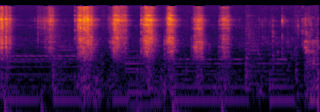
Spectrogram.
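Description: Table knife scraping across lightly toasted bread as it spreads on it, a run of short dry rasping strokes about three a second.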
